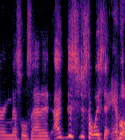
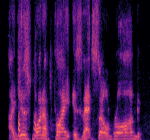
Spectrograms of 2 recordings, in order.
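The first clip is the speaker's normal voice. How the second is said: gravelly, creaky, rough, raspy monster voice. Joking about who voiced Anguirus, speaker performs Harvey Fierstein as Anguirus. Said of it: "Harvey Firestein as Anguirus".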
